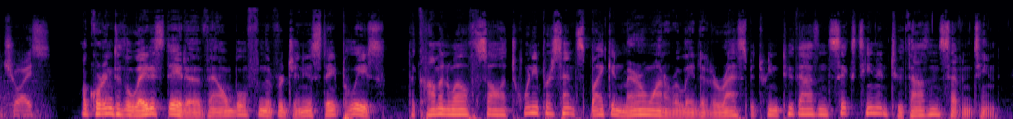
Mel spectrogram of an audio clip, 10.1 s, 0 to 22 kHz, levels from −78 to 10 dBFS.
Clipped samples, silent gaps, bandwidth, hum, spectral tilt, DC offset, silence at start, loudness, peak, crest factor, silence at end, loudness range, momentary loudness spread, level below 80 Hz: under 0.1%; none; 16.5 kHz; none; -5.5 dB/octave; under 0.1%; 0 s; -25 LUFS; -6 dBFS; 18 dB; 0.15 s; 3 LU; 10 LU; -42 dBFS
